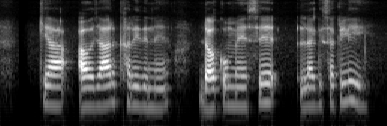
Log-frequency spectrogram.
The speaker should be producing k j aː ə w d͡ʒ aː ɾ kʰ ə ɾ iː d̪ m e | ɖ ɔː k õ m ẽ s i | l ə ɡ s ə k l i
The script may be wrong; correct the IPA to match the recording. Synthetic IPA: k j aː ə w d͡ʒ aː ɾ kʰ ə ɾ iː d̪ n e | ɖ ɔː k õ m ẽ s e | l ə ɡ s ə k l i

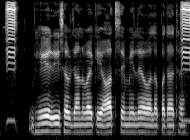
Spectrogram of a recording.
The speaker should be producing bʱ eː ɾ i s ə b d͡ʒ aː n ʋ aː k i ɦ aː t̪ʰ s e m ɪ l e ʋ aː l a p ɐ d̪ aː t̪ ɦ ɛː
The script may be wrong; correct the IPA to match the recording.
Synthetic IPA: bʱ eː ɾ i s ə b d͡ʒ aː n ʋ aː k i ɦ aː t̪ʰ s e m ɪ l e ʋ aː l a p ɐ d̪ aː t̪ ɦ ɛː

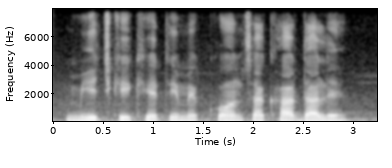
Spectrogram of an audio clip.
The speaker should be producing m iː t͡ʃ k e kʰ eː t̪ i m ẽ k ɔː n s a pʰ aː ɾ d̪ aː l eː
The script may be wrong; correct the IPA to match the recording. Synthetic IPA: m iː t͡ʃ k i kʰ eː t̪ i m ẽ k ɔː n s a kʰ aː ɾ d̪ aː l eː

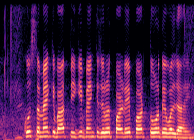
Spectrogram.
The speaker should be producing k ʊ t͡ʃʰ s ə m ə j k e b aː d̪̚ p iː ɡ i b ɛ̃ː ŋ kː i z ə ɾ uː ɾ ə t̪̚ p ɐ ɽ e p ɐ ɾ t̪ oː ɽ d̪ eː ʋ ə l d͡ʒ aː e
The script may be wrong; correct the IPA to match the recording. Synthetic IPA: k ʊ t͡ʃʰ s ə m ə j k e b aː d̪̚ p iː ɡ i b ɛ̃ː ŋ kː i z ə ɾ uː ɾ ə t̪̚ p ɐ ɽ e p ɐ ɾ t̪ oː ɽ d̪ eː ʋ ə l d͡ʒ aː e

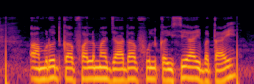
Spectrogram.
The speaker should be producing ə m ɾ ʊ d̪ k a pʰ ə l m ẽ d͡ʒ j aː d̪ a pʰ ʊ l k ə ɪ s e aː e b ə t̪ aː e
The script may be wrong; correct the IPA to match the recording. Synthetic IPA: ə m ɾ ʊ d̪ k a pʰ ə l m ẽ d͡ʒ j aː d̪ a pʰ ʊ l k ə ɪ s e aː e b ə t̪ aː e

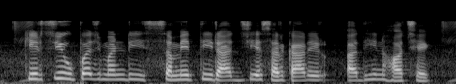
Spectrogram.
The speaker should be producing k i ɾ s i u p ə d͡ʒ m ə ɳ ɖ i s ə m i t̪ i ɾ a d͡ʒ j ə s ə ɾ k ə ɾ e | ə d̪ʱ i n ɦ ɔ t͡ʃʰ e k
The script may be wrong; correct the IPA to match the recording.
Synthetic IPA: k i ɾ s i u p ə d͡ʒ m ə ɳ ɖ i s ə m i t̪ i ɾ a d͡ʒ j ə s ə ɾ k a ɾ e | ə d̪ʱ i n ɦ ɔ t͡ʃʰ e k

